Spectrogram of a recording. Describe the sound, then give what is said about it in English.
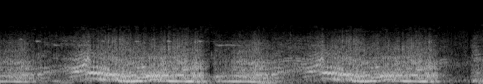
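A tiger mother of two 7-week-old cubs at Whipsnade zoo roars loudly in long, growling bursts, with a brief pause between two sustained roars and a short snarl at the end. No one speaks. “Pauline, their proud mother, tells you what she thinks of all this publicity”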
